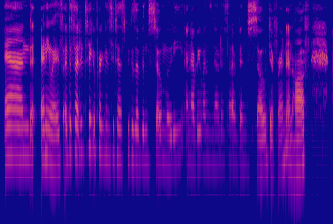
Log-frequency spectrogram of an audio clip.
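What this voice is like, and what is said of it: Slightly lost, hoarse voice. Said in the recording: “I lost my voice a little bit again”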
